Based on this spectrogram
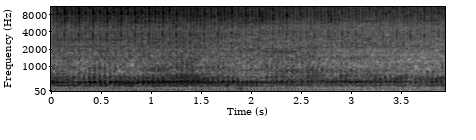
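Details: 2003 Mercedes-Benz A140 (W168) engine, 196,000 km, with rapid light ticking of about four per second over a steady idle from the front of the engine. The owner suspects the timing chain or tensioner, but this is unconfirmed.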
